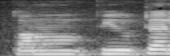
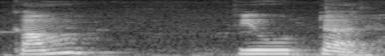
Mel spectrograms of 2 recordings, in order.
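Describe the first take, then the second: First: Said in the usual way. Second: computer very slow, with gaps between parts; syllable by syllable. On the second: Shown as a demonstration. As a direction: pull computer apart into drawn-out syllables. Teacher splits word for learners.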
